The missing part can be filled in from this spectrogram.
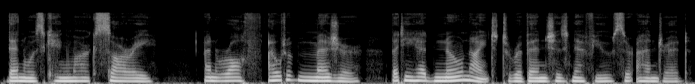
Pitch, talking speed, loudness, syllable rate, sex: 155 Hz, 180 wpm, -16 LUFS, 4.6 syllables/s, female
